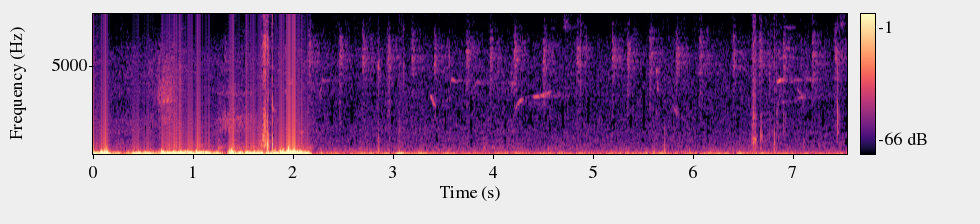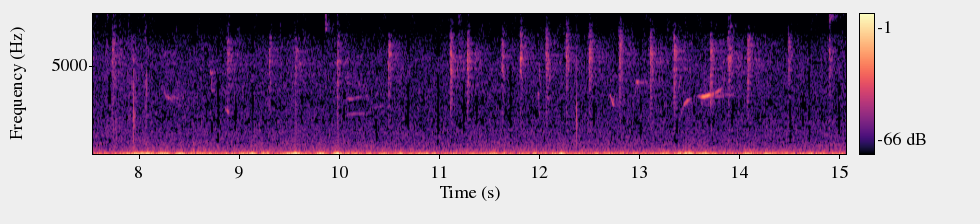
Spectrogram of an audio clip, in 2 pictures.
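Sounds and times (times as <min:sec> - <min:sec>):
wind bump on microphone: 0:00.0 - 0:02.3
faint bird chirps: 0:01.9 - 0:15.0.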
